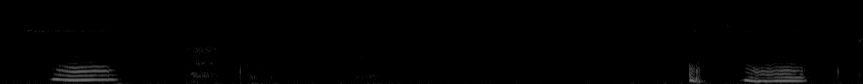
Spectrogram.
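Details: Sleeping pug snoring indoors: two nasal, tonal snores with stacked harmonics, each about half a second long, separated by roughly six seconds of quiet breathing in a small room.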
